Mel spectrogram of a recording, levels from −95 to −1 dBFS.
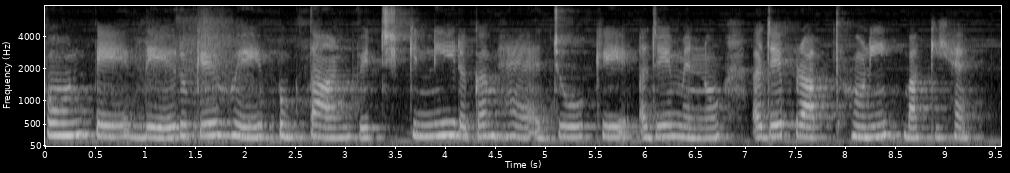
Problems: none marked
